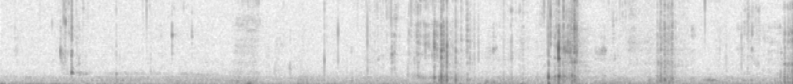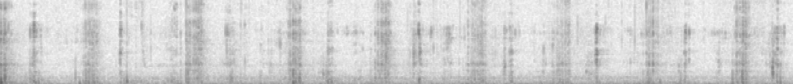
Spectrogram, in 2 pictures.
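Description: Close-up eating sounds: a person chewing a mouthful of stuffed bell pepper and shredded carrot salad, with irregular crunches and wet mouth clicks, a few of them louder.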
